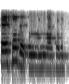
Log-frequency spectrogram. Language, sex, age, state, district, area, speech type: Hindi, female, 30-45, Bihar, Begusarai, rural, conversation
